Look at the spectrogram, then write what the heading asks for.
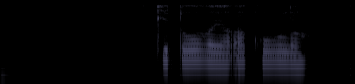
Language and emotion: Russian, sad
